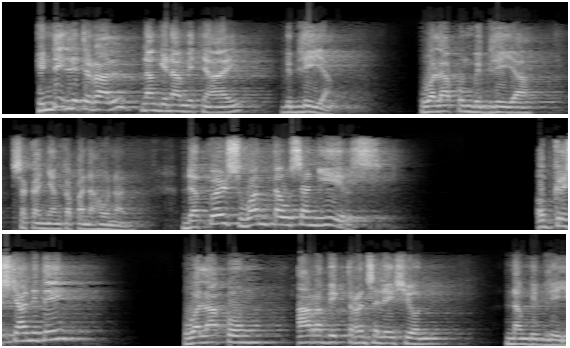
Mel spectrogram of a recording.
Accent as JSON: {"language": "Tagalog", "region": "Bicol Region", "country": "Philippines", "said": "Taga-Bicol ako."}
